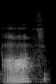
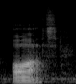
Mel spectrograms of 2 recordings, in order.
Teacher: And you can also have an ah sound for the off, or you can use an aw sound. Now, I personally use an aw sound, but you will hear lots of native speakers that pronounce it with an ah. So you can either say off or off.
